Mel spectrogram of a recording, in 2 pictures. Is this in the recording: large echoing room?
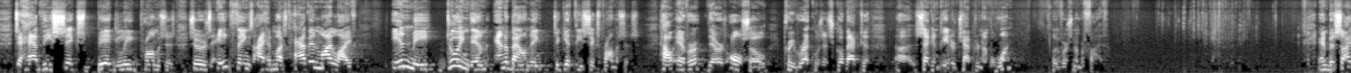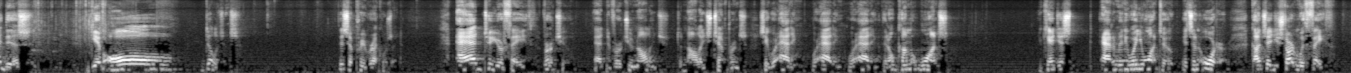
yes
